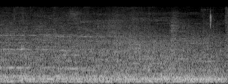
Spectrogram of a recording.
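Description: Muffled pop music playing with a steady rumbling noise beneath it.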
